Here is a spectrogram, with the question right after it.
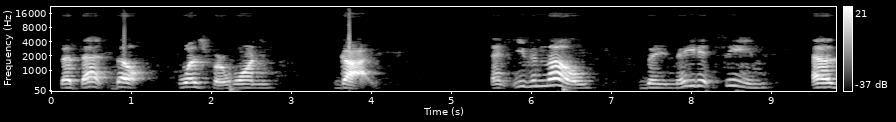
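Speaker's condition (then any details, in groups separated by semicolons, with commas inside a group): Cerebral palsy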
